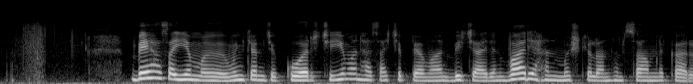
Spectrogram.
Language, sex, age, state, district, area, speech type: Kashmiri, female, 18-30, Jammu and Kashmir, Baramulla, rural, spontaneous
